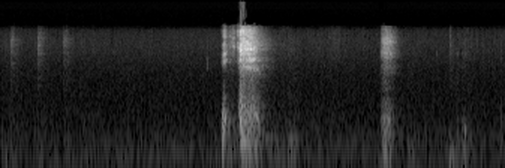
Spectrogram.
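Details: Sneezes: a sharp, forceful sneeze preceded by a quick intake of breath, then a second smaller sneeze a couple of seconds later.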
